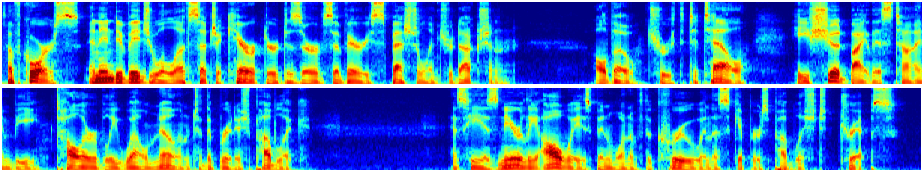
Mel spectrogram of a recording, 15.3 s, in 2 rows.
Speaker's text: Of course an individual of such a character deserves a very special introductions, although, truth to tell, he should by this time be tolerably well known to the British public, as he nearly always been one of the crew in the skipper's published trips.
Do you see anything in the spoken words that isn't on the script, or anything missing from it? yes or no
yes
